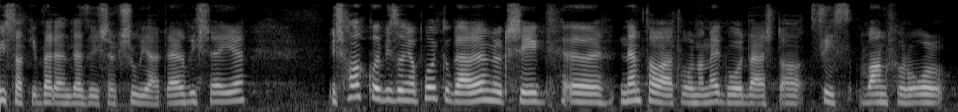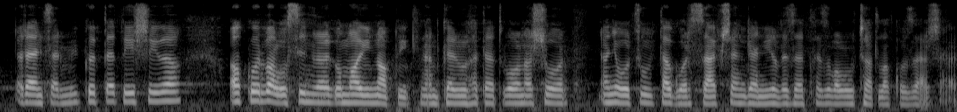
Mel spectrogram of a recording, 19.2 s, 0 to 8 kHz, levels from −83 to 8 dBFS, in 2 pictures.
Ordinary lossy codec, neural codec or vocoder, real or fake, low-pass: none; codec, 44.1 kHz, 3.4 kbps, Pupu-Codec; fake; 7.2 kHz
